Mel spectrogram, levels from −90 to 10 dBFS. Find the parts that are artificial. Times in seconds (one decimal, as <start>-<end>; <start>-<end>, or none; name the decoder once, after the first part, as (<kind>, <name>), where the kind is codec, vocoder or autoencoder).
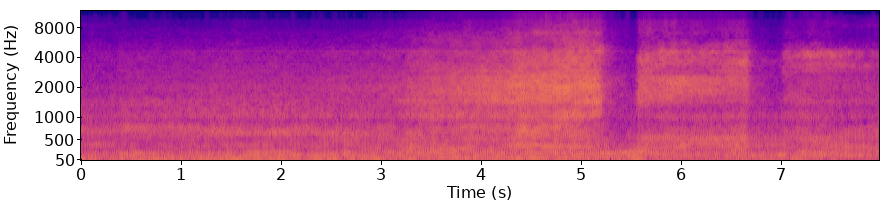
0.0-8.0 (vocoder, Vocos)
